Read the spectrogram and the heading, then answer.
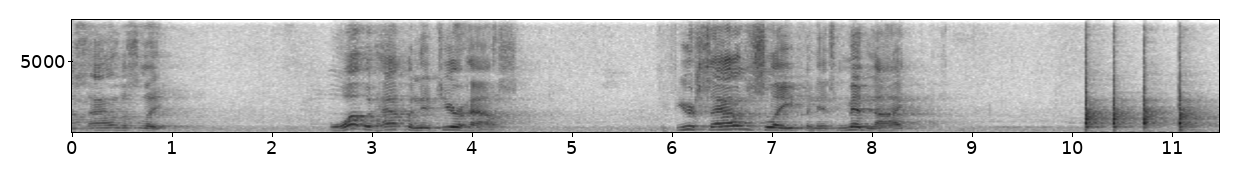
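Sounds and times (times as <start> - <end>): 
faint low hum: 0.0 - 11.4
speech: 0.2 - 1.2, 2.6 - 4.4, 5.9 - 8.4
knocking on a wooden door at night: 10.1 - 11.4.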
